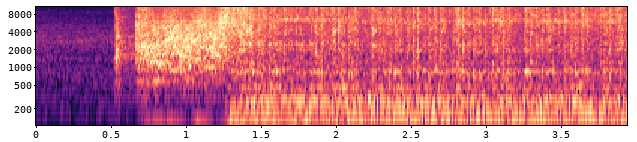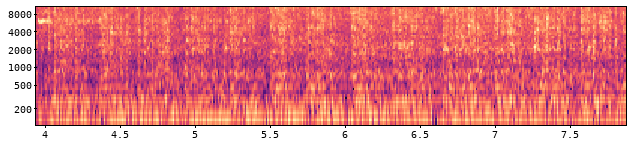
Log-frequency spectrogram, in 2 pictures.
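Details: Nissan RB26 engine swapped into a Subaru WRX, first start on a Haltech Platinum ECU with a base map, Tial 44mm wastegate fitted: starter crank, then it fires into a loud, uneven, pulsing idle; rough running on start.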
